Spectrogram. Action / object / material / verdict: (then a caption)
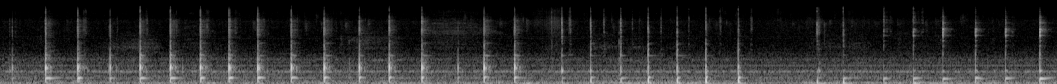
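tap / glass jar with plastic lid, partly water-filled / plastic, glass / none. Fingertips rapidly tap the white plastic lid of a large clear glass Vlasic pickle jar, partly filled with water and held on its side, at roughly three taps per second. Each tap is a short, dry, woody click with a faint hollow tone around 780 Hz that dies away almost instantly, over a soft steady hiss.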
